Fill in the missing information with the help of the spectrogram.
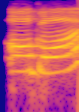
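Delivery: put-on high, small child's question; little toddler. A narrator's reading. Hurt little brother asking about his teeth, childlike. Fudge asked again.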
